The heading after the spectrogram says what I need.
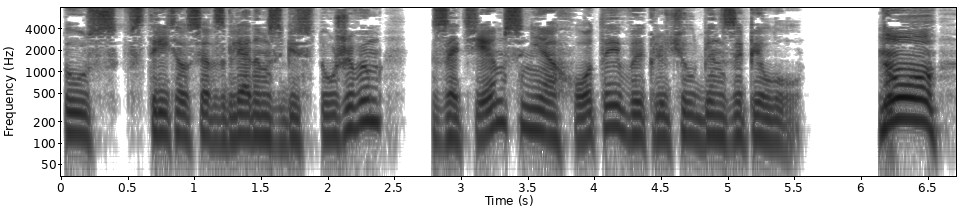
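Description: A man with a medium-pitched voice narrates an audiobook from a script, keeping an even, measured storytelling pace. The studio recording is clean, with no room sound.

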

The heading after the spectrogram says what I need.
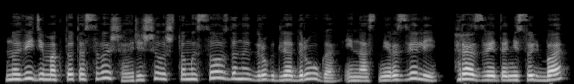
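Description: A woman's voice: medium pitch, dark tone, natural voice. A woman voicing a chatty, pushy young wife who rattles on in an audiobook. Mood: gushing. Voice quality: rapid chatter.

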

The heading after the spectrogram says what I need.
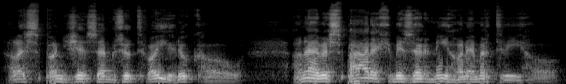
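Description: A weary monster hunter speaks in a tired, resigned tone in an audiobook, with a male narrator voicing him. His words come plain and gruff, without hurry. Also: mid-range voice, big pitch swings.

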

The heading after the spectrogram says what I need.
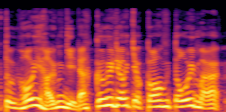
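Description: A man's voice: high voice, animated, fast, dark tone, pitched above the performer's own voice. A man voicing a hysterical older woman who wails and blames others in a told ghost story. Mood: frantic wailing. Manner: wailing, frantic lament.

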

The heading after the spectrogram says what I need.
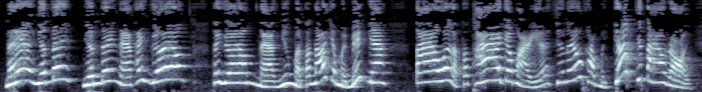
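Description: A woman voicing a vengeful female demon who jeers and menaces in a raised, shrill voice. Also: big pitch swings, a little fast, sharp tone, heavily acted. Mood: taunting. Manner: taunting, menacing, repetitive jeering. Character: vengeful female demon, killed by a bomb, taunting.

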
